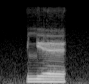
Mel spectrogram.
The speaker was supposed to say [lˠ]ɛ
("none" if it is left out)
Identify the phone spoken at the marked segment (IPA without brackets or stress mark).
lʲ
